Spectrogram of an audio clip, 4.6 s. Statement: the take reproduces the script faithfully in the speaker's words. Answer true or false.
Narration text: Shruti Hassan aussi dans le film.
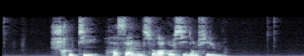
false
